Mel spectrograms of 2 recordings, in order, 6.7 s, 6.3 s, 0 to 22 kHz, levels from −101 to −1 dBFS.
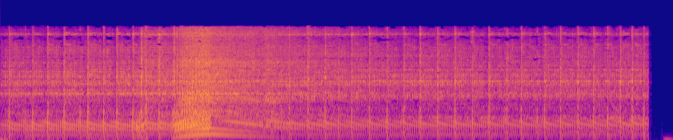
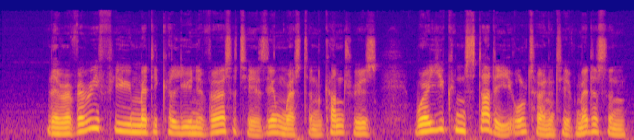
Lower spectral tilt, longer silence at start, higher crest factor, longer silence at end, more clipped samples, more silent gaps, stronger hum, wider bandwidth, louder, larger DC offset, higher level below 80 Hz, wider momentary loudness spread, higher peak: second, -1 dB/octave vs -6.5 dB/octave; second, 0 s vs 0.45 s; about the same, 22 dB vs 18 dB; first, 0.25 s vs 0.1 s; neither; neither; neither; second, 11.5 kHz vs 17 kHz; second, -27 LUFS vs -20 LUFS; neither; about the same, -58 dBFS vs -54 dBFS; first, 11 LU vs 8 LU; second, -8 dBFS vs -2 dBFS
